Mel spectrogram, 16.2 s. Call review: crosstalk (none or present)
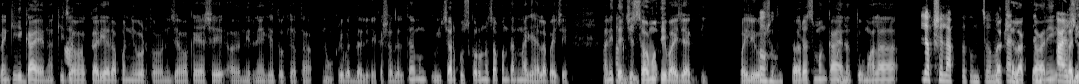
present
